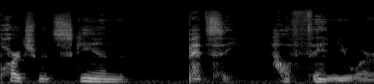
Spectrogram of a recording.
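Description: A man speaks at a very slow pace, his voice somewhat breathy. His intonation is lively. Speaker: pastor. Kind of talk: sermon. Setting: livestream broadcast.

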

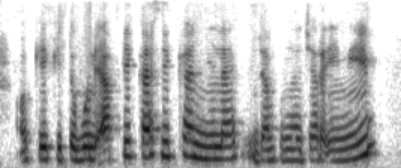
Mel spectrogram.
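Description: Her pitch varies in an ordinary way. The woman keeps a moderate pace against a quiet background. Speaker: teacher giving book review. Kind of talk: book review presentation. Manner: hesitant, many fillers. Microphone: video call.

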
